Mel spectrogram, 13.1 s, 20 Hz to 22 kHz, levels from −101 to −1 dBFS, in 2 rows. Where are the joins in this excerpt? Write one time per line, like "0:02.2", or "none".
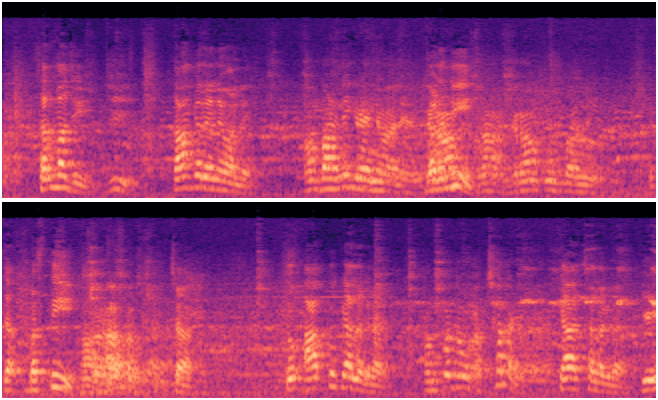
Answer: none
